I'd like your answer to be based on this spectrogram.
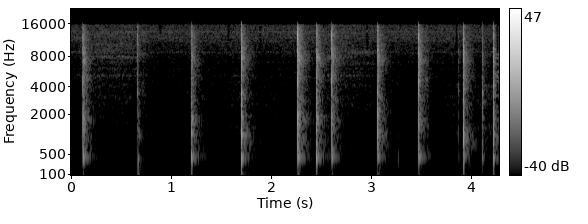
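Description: A small, closed cardboard phone box, held at an angle, is tapped on its edge and side with fingertips. Twelve short, dry, hollow knocks come at an uneven pace, bunching closer together toward the end. Each knock has a resonant tone around 414 Hz and dies away almost instantly.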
